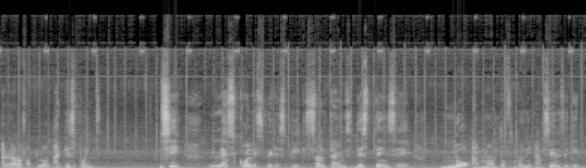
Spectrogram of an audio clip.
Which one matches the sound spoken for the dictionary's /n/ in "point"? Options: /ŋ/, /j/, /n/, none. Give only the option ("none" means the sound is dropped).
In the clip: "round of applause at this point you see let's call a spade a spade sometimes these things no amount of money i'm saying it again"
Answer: /n/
